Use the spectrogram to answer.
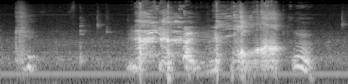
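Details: Several harsh throat-clearing coughs in quick succession from a cook with a smoker's cough who accidentally breathed pepper in a kitchen; irritant cough.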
